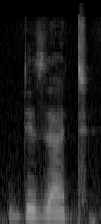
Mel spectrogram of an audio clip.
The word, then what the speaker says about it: dessert: Spelling of both the words are very similar, but the pronunciation is different. Desert, dessert. Desert, dessert.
